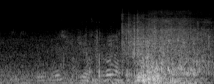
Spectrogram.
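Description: Water splashing as legs wade through a shallow river, starting a little over a second in and loudest near the end.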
